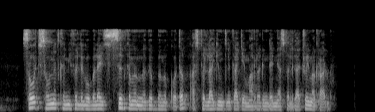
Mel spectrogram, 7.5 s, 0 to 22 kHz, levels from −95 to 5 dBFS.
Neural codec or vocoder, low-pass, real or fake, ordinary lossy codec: codec, 16 kHz, 16 kbps, FunCodec, trained on Chinese and English, 50 frames a second; 7.2 kHz; fake; MP3, 64 kbps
